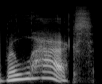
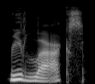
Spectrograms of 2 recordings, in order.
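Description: First: High, easygoing brush-off; dismissive reassurance. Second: Disbelieving repeat in usual pitch; incredulous echo. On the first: Bobby brushing off Vanessa's worry. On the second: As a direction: throw "Relax" back as a challenge. Vanessa throws his word back. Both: A narrator's reading.

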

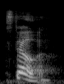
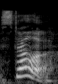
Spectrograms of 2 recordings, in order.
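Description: First: Said in the usual way. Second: Sharp, high, loud call of the dog's name "Stella". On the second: Real, not acted. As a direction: snap "Stella" out high and loud to stop the dog. Calling the dog sharply.

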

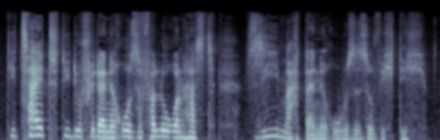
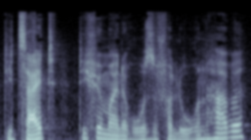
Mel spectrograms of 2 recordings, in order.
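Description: First: Wise fox. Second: Learner's simple echo; little prince repeating. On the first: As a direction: teach it earnestly, slowing at the end. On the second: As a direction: repeat it to memorise. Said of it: "sagte der kleine Prinz, um es sich zu merken". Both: Acted.

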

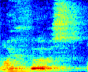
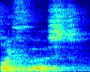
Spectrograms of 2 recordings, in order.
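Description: First: Said in the usual way. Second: "I thirst" breathed out as a soft, unvoiced whisper; "I thirst" almost voiceless, much softer; faint dying plea. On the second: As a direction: let "I thirst" fade to a parched whisper. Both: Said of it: "Jesus says".

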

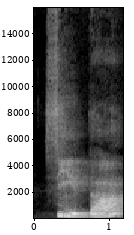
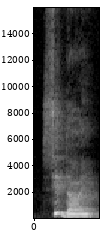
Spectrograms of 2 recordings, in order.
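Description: First: «Сідай» said as сіда with no final й, rising; unfinished word for them to complete; й left off. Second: Said in the usual way. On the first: Shown as a demonstration. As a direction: leave the ending open for the class. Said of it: "я зараз вам покажу". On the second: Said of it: "долучаєтеся до гри".

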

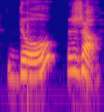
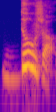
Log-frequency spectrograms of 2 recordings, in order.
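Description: First: "Dużo" in two separate drawn-out syllables; split into syllables. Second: Said in the usual way. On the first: Shown as a demonstration. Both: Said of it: "Wyklaszczmy sylaby w tym wyrazie".

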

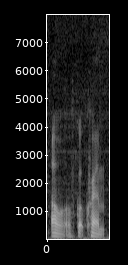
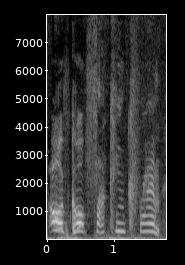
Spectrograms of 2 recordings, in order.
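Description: First: Said in the usual way. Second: High, slow and dramatic moan; milk the cramp for all it's worth; exaggerated complaint. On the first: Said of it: "My wife can go". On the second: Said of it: "I'm a bit exaggerated with everything I do".

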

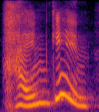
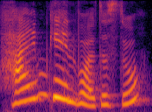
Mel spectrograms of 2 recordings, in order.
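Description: First: Loud, falling disbelief on Heimgehen; shocked repeat. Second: Loud, rising on Heimgehen; incredulous question. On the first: Governess echoing Heidi's word, loud falling outrage. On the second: Governess demanding an answer from Heidi, loud rising outrage. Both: Acted.

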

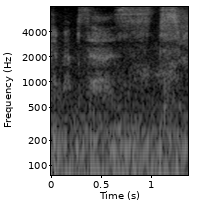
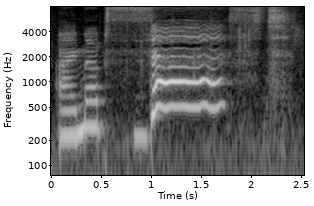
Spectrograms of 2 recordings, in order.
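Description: First: Slow, hushed, breath-only whisper; awed whisper. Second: High, loud, very drawn-out squeal; excited squeal. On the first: Collector awed by the book, slow whisper. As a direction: whisper it as if overwhelmed. Awed, then repeats it squealing. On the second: Collector bursting over the book, excited squeal. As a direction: squeal it, stretching the last word. Same words, now squealed. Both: Real, not acted.

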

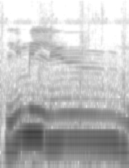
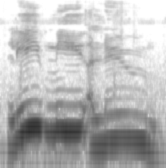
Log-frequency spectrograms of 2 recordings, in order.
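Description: First: Slow, stretched, at normal volume. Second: Loud, slow, stretched words; drawn-out plea. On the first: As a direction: drag out "Leave me alone" without pushing it. Repeats it more quietly. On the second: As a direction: stretch out "Leave me alone" loudly. Playfully telling pursuer off. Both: Real, not acted.

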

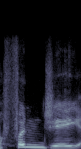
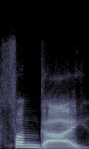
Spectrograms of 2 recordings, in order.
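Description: First: Fungi said as FUN-jee; programme's pronunciation. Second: Fungi said as FUN-guy; hard-g pronunciation. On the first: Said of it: "as I think it's supposed to be pronounced". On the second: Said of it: "supposed to be pronounced from that program". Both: Shown as a demonstration.

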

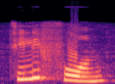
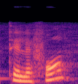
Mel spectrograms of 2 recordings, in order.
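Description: First: Telefon said ti-li-FON, unstressed e as i; Russian telefon with i-like first vowels; Russian pronunciation. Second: Telefon with a clear e in both first syllables; Turkish-style telefon, plain e vowels; Turkish pronunciation. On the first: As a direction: stretch the stressed last syllable of telefon, Russian style. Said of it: "Rusça i, vurgusuz y'ler i gibi okunuyor". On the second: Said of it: "Türkçe telefon". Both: Shown as a demonstration.

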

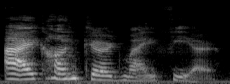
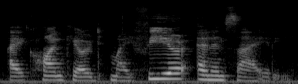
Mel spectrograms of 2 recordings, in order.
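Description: First: Slow, louder, laughing through the words; a happy laugh breaking into the line. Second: Said in the usual way. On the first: Real, not acted. Mother sharing her triumph, laughing as she says it. Mother tells of conquering fear.

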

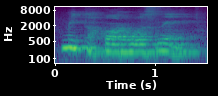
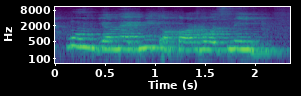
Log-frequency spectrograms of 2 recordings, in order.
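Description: First: Slow, breathless pleading question; panting plea. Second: Louder, higher, slow desperate shout; anguished shouted demand; desperate cry. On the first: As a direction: ask it gasping, almost begging. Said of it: "zihált könyörgőn". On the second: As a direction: cry out at the waiter. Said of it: "kiáltotta esente Kelemen". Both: A narrator's reading.

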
